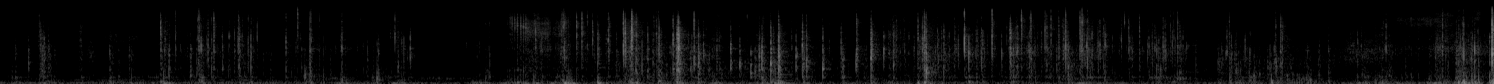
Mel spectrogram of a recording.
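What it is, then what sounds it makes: Newspaper being tapped, scratched and handled. A large open newsprint newspaper spread flat is tapped and scratched with long nails, and its pages are lifted and turned by hand. Dense, bright crinkling and rustling comes with quick, sharp taps and scratches. The paper gets louder and busier in the middle and toward the end.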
